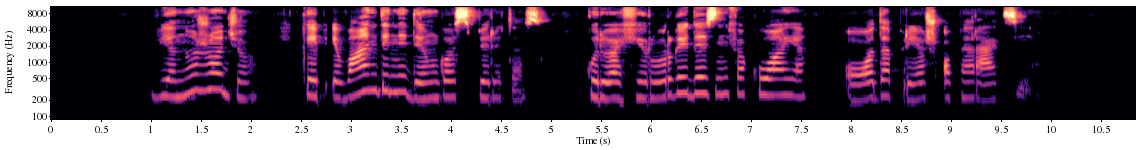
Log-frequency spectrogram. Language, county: Lithuanian, Utena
